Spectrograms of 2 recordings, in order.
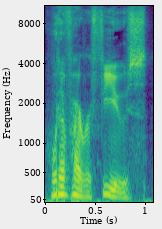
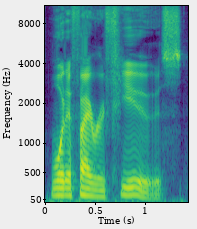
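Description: First: It is said in a panicked, frantic way. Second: It is said in a calm, plain way.

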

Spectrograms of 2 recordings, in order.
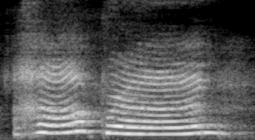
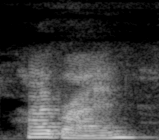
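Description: First: It is said in a creepy put-on voice. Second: It is said in a plain normal voice.

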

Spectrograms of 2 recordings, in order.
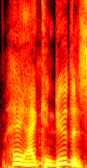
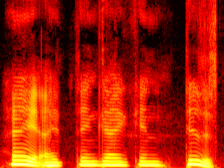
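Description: First: The line is said quickly and casually. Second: The line is said slowly and emotionally.

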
